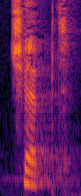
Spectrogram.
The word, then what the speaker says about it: chipped: pronounced it t why because the last sound is the sound of P like hope hoped not D but we read it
